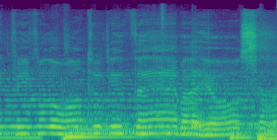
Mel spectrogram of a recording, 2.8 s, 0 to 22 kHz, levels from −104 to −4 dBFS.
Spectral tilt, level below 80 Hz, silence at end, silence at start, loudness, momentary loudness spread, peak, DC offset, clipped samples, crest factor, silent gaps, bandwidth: -6 dB/octave; -36 dBFS; 0 s; 0 s; -25 LUFS; 3 LU; -10 dBFS; under 0.1%; under 0.1%; 14 dB; none; 18 kHz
